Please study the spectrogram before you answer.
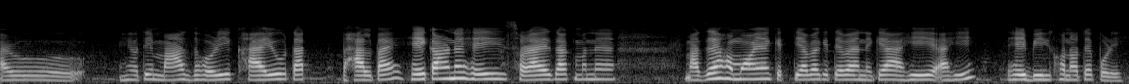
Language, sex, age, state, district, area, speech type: Assamese, female, 30-45, Assam, Golaghat, urban, spontaneous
